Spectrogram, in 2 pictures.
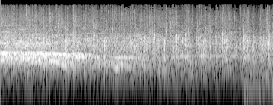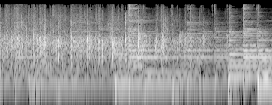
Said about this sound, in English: And having a huge round of applause for our VIP, Adam Rapoport.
